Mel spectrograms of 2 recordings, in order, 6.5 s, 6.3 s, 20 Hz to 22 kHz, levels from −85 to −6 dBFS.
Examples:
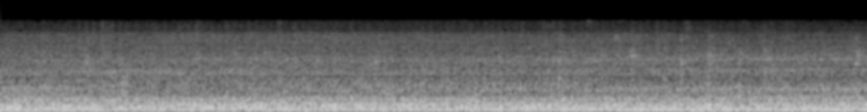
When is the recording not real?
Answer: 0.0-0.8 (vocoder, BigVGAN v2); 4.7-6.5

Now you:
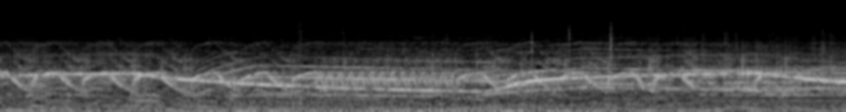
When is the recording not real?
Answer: 0.0-1.4 (vocoder, BigVGAN v2); 4.8-6.3

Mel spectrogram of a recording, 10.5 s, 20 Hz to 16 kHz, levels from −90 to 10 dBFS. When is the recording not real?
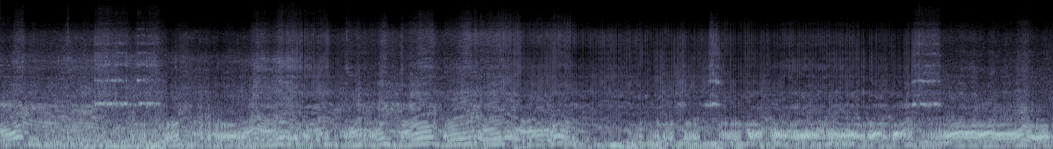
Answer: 2.8-3.4 (vocoder, BigVGAN v2); 5.0-9.2

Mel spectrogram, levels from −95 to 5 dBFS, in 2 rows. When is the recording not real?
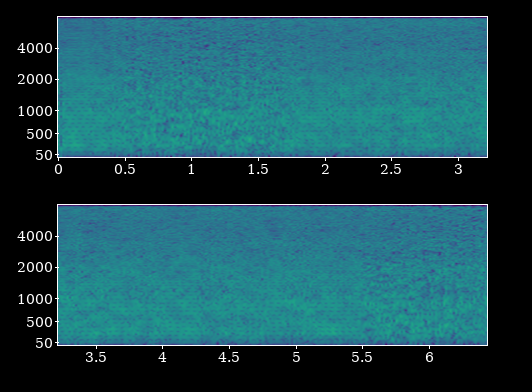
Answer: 0.0-0.5 (vocoder, WaveNeXt); 1.7-5.5

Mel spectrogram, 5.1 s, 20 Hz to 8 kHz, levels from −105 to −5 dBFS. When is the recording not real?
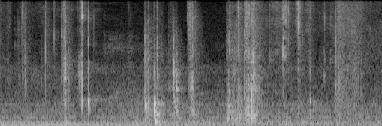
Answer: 1.0-1.6 (codec, SNAC)

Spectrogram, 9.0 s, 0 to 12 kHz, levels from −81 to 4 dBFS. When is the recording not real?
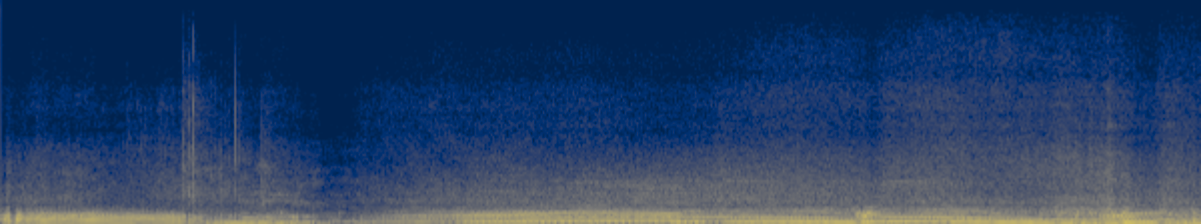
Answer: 1.8-2.7 (codec, SNAC)

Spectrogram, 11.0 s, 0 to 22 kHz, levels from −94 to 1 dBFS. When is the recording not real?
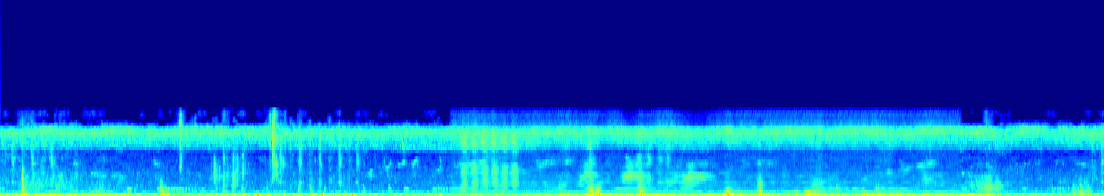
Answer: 4.5-9.6 (vocoder, WaveNeXt)

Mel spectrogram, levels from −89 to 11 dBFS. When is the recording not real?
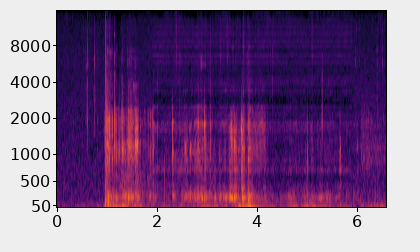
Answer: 1.9-5.9 (codec, SNAC)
